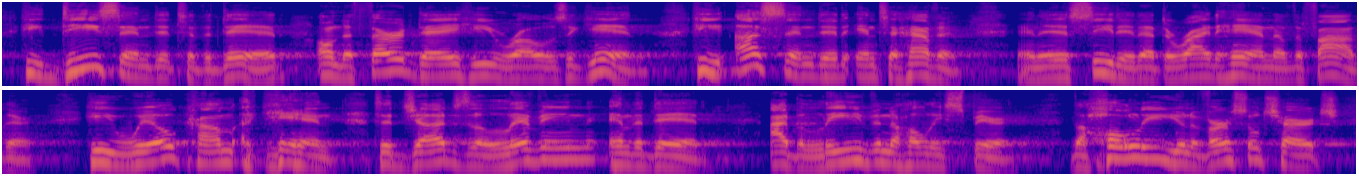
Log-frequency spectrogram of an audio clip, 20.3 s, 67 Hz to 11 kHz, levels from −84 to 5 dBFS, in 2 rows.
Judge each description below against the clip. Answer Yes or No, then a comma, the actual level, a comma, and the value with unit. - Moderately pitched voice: Yes, medium, 155 Hz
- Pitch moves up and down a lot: Yes, wide, 8.1 semitones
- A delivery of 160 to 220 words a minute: No, average, 140 wpm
